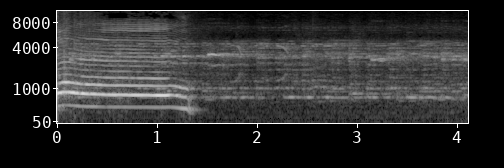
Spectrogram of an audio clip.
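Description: Light-up toy spinning tops spinning on a tile floor and playing their tinny electronic tunes, which come in after a long drawn-out shout of 'go'.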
